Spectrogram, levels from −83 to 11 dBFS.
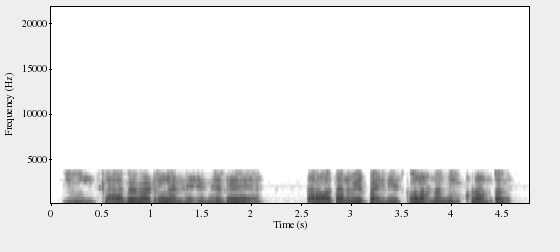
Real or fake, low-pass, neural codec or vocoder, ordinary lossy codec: fake; 3.6 kHz; vocoder, 22.05 kHz, 80 mel bands, HiFi-GAN; none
